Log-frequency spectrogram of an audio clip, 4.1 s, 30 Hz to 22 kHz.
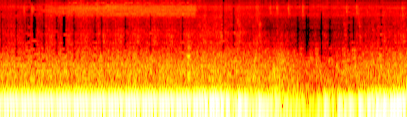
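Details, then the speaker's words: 1961 GMC K1500 4x4, sat 15 years, with newer carburetor, coil and electronic ignition, first gas while still cold: deep, uneven rumble that stumbles instead of rising cleanly; sounded better once warmed up. "Oh, that didn't sound good. Uh-oh."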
